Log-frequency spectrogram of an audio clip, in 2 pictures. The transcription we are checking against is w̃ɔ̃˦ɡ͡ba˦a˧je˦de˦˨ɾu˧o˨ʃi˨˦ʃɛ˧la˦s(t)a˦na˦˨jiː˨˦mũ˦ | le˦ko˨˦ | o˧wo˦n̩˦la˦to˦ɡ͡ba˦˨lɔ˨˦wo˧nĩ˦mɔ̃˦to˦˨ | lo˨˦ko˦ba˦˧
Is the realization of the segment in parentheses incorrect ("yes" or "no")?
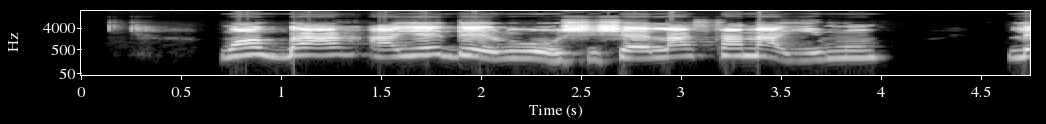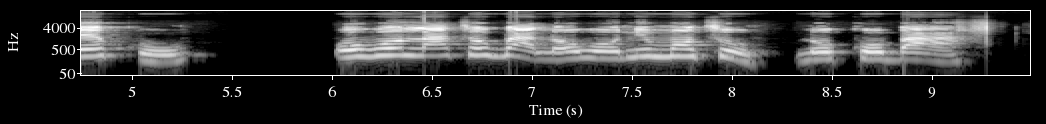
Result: no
